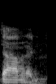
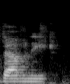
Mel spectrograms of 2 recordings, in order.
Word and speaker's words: Dominique: in the it's not it's spelled dominique it's pronounced dominic i'm gonna call you dominique you like it or not so that's what i thought it was was dominique i'm like the [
